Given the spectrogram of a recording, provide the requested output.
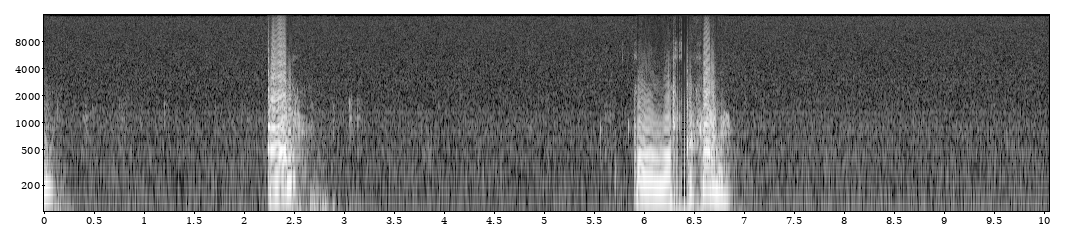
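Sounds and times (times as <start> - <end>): man speaking: 0.0 - 0.2, 2.2 - 2.8, 5.7 - 7.0
steady background hiss: 0.0 - 10.0.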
